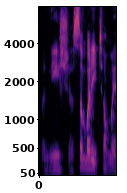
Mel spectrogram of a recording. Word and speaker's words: Benicia: I always thought it was Benia, but it's pronounced Benicia.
